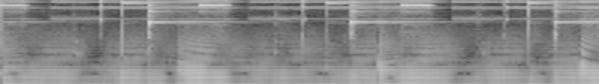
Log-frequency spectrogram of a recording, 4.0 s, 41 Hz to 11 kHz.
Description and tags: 9oBpM FLoWErS Evil Creams - 4
A strange distorted loop with toy piano sounds. Loopable @90bpm.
